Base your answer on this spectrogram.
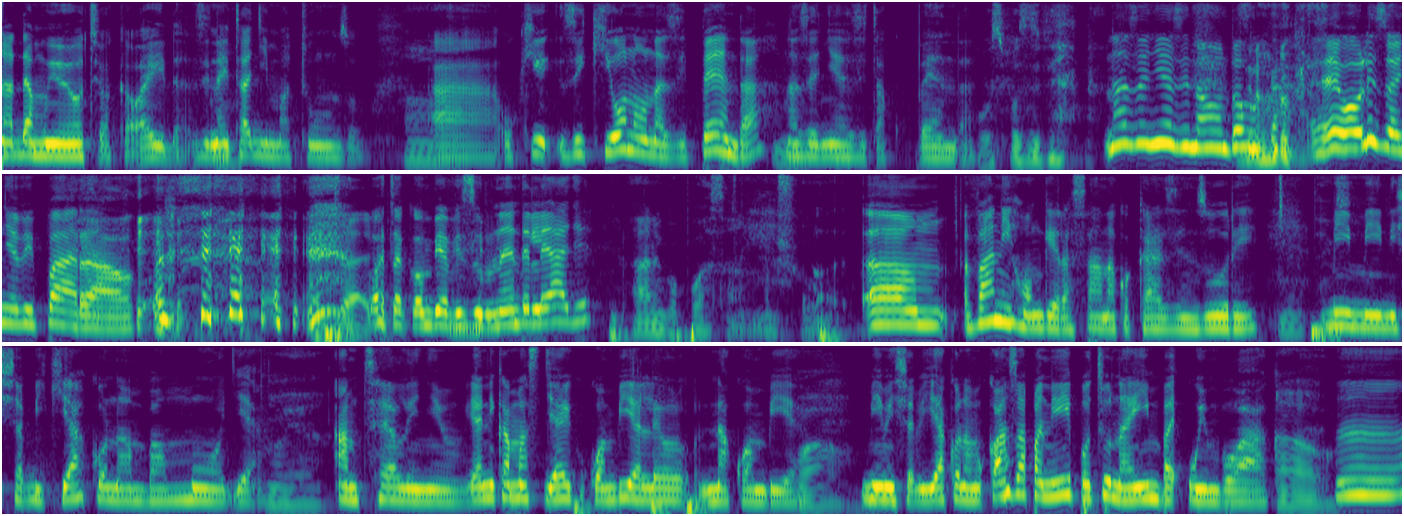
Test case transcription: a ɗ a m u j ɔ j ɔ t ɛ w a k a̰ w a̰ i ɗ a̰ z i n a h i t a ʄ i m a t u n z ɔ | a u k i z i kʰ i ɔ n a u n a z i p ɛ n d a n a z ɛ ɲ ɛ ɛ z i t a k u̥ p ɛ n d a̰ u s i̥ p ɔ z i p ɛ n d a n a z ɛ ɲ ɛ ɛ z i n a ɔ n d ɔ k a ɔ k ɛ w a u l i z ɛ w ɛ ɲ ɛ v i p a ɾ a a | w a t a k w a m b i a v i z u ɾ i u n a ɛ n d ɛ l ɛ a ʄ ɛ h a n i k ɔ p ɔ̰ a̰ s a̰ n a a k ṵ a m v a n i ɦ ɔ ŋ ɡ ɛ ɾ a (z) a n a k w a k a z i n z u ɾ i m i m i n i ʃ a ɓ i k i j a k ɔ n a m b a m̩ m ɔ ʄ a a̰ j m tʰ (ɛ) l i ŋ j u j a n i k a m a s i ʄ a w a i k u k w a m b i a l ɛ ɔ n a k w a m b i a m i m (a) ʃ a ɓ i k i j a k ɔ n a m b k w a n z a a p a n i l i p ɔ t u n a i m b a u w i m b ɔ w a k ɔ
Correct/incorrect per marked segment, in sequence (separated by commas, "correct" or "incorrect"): incorrect, correct, incorrect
